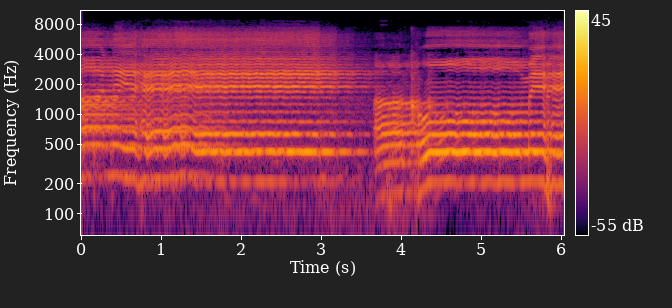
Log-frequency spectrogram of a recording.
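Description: Devotional Urdu chant: a voice holding long, steady, wordless notes, with a short dip and a sliding change to a new pitch about three and a half seconds in.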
